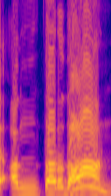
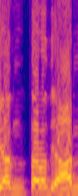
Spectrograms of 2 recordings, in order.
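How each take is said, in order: First: अंतर्धान with a plain ध, no य; correct form. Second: अंतर्ध्यान with the ध्य sound; wrong form. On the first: Teacher giving the correct word अंतर्धान. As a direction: say it right, अंतर्धान. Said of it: "शब्द होता है". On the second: Teacher showing the wrong form अंतर्ध्यान. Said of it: "नाम का कोई शब्द नहीं होता". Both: Shown as a demonstration.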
